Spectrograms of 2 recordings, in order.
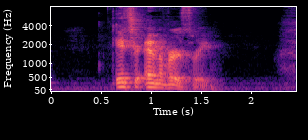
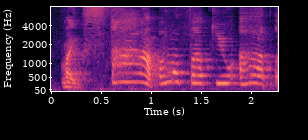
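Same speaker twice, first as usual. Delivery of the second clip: mock threat; slower than usual.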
